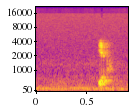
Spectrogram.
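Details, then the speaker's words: Ankle tendon rolling demonstrated by physical therapists: quiet room, one soft brief pop then a sharper click; tendon snapping at the ankle. "So that was tendon rolling right there. Occasionally the hip can also do this, but not quite as common as like the ankle and the shoulder."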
